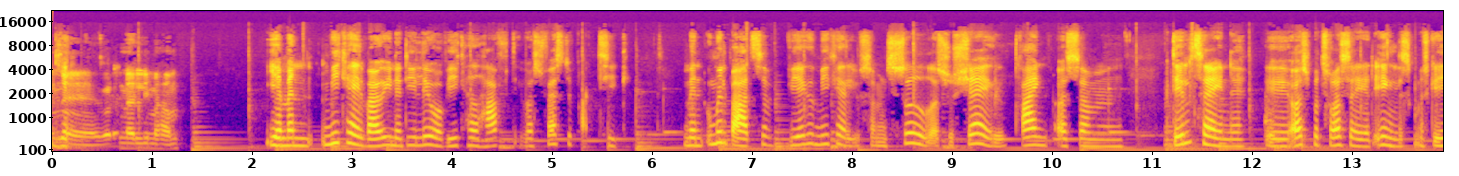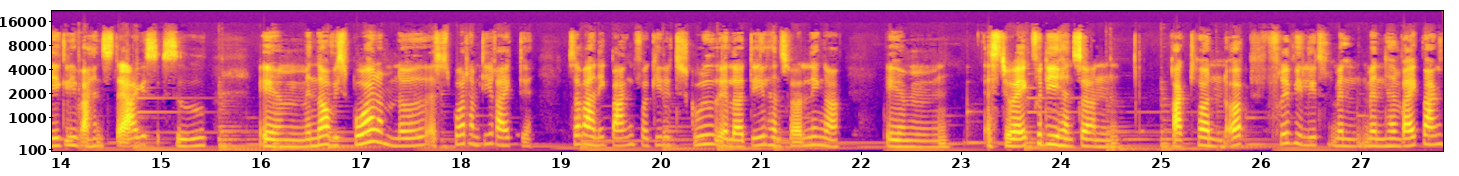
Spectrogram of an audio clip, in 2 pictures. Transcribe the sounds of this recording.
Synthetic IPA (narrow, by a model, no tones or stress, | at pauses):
jʋd̥ænæɐd̥eliːmehɑ̈m | jæmenmikʰɛ̰lʋɑ̈jo̝e̝̰ːnæd̥ie̝le̝ʊ̰ɐʋie̝ɡ̥hæð̞̩ˠɦɑ̈fd̥iʋɒːsfɶɐsd̥əpʰʁɑ̈ɡ̥̚t͡sʰiɡ̥menʔumi̥l̩b̥ɑ̰̈ːd̥sɒ̽ʋiɐɡ̥əð̩ˠmikʰɛ̰ljo̝sɒ̽me̝nsøð̰ˠɒ̽so̝ɕɛ̰ːld̥ʁaŋ̰ɒ̽sɒ̽m | d̥e̝lt͡sʰɛ̰ːɪnəøʔɒ̽sə̥pʰɒ̽t͡sʰʁɒ̽sææd̥eŋ̰l̩sɡ̥mʔɒ̽sɡ̥e̝̰ːe̝ɡ̥əliːʋɑ̈ɦænsːd̥æɐɡ̥əsd̥ə̥siðˠəʔømmːenːɒʋisb̥o̝ɐd̥ɒ̽mnɔ̽ːð̞̩ˠʔæ̰lsə̥sb̥o̝ɐd̥hɑ̈md̥iʁaɡ̥̚d̥ə | sɒ̽ʋɑ̈hæne̝ɡ̥̚b̥ɑ̈ŋəfɒ̽æɡ̥ḭːd̥e̥sɡ̥uð̰ˠelɐd̥e̝ːləhænshɒ̽lne̝ŋɐ | ʔømʔælsəd̥e̝ʋɑ̈e̝ɡ̥əfɒ̽d̥ḭːɦænsɒ̽n̩ʁɑ̈ɡ̥̚d̥hɒ̽n̰n̩ɒ̽b̥fʁiʋilid̥menmenɦænʋɑ̈e̝ɡ̥əb̥ɑ̈ŋə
